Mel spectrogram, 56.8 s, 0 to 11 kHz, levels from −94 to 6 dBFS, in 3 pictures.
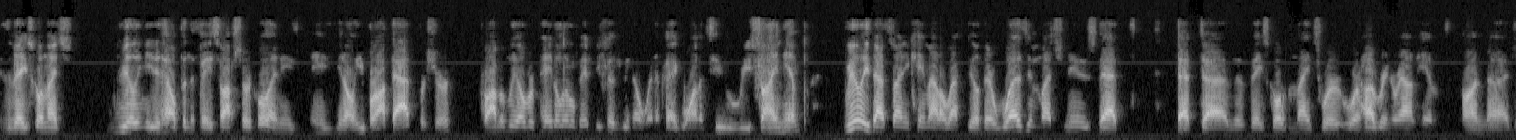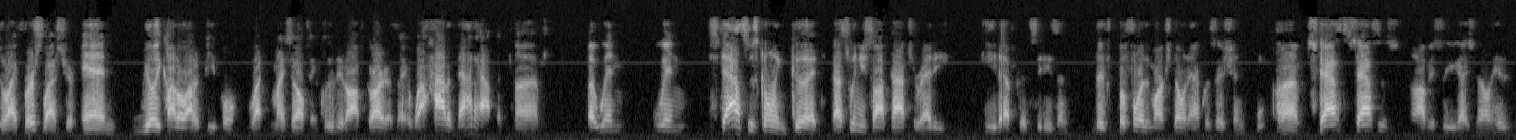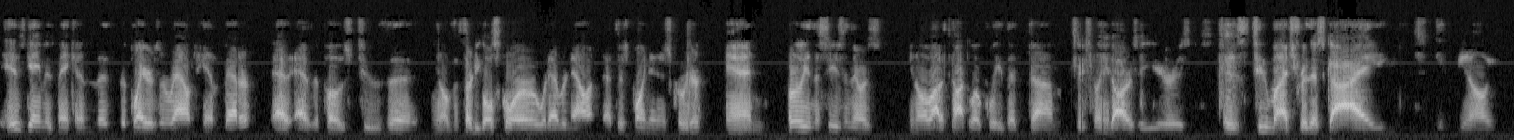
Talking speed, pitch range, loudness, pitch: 185 wpm, 100-125 Hz, -26 LUFS, 110 Hz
